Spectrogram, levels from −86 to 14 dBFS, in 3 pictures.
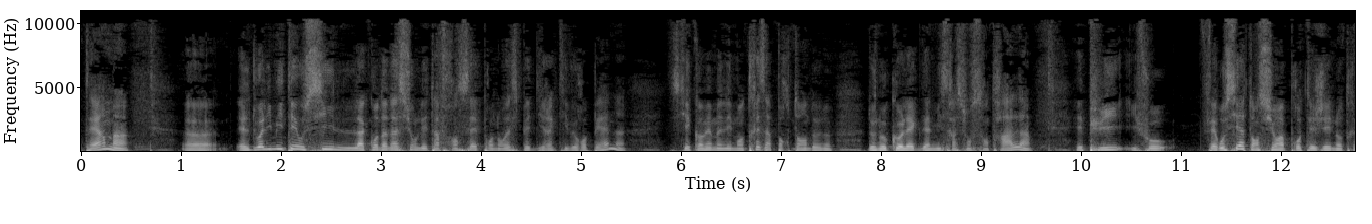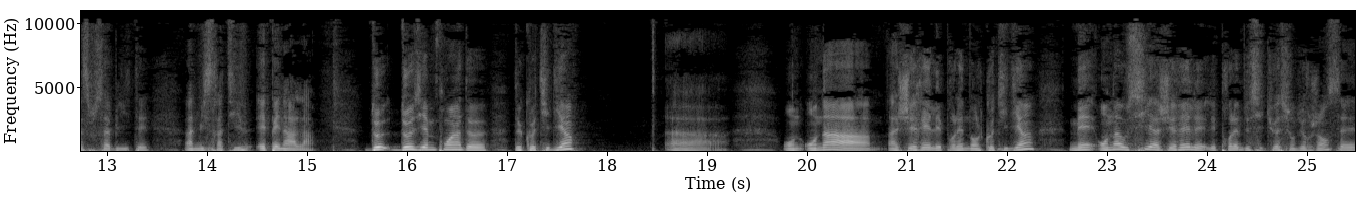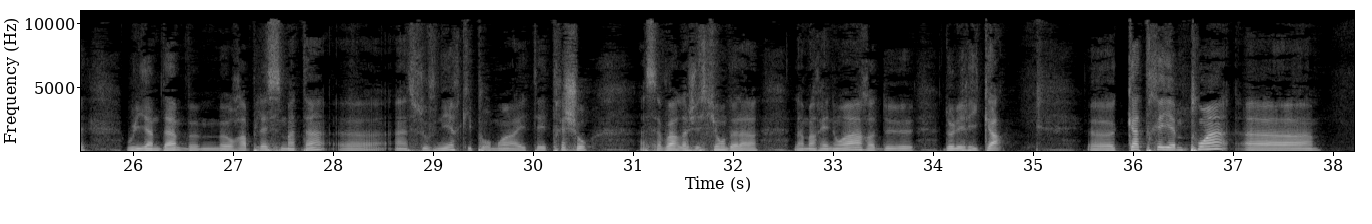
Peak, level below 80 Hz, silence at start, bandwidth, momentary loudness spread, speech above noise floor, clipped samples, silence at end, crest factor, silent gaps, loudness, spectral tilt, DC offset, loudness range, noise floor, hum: -4 dBFS; -38 dBFS; 0 s; 11 kHz; 12 LU; 40 dB; under 0.1%; 0.35 s; 22 dB; none; -27 LUFS; -6.5 dB/octave; under 0.1%; 6 LU; -66 dBFS; none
